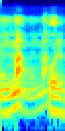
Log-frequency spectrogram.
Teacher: یہ الف کے اوپر چونکہ جزم آ گیا ہے تو اب یہ الف نہیں ہے، یہ حمزہ ہو گیا ہے، اور حمزہ چونکہ ساکن ہے یعنی اس کے اوپر جزم ہے تو اس لیے اس کو جھٹکے سے پڑھیں گے۔ معقول نہیں پڑھیں گے بلکہ مأکول، فَجَعَلَهُمْ كَعَصْفٍ مَّأْكُولٍ۔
